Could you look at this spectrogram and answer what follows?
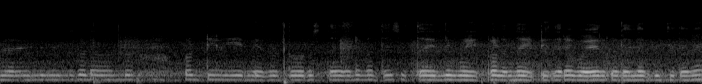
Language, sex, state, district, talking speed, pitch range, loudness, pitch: Kannada, male, Karnataka, Chamarajanagar, 135 wpm, 205-215 Hz, -32 LUFS, 210 Hz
